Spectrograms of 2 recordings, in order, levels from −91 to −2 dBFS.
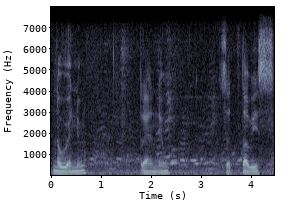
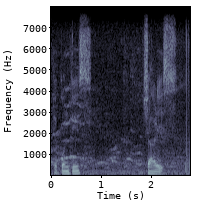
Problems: background sounds at intervals, continuous background conversations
